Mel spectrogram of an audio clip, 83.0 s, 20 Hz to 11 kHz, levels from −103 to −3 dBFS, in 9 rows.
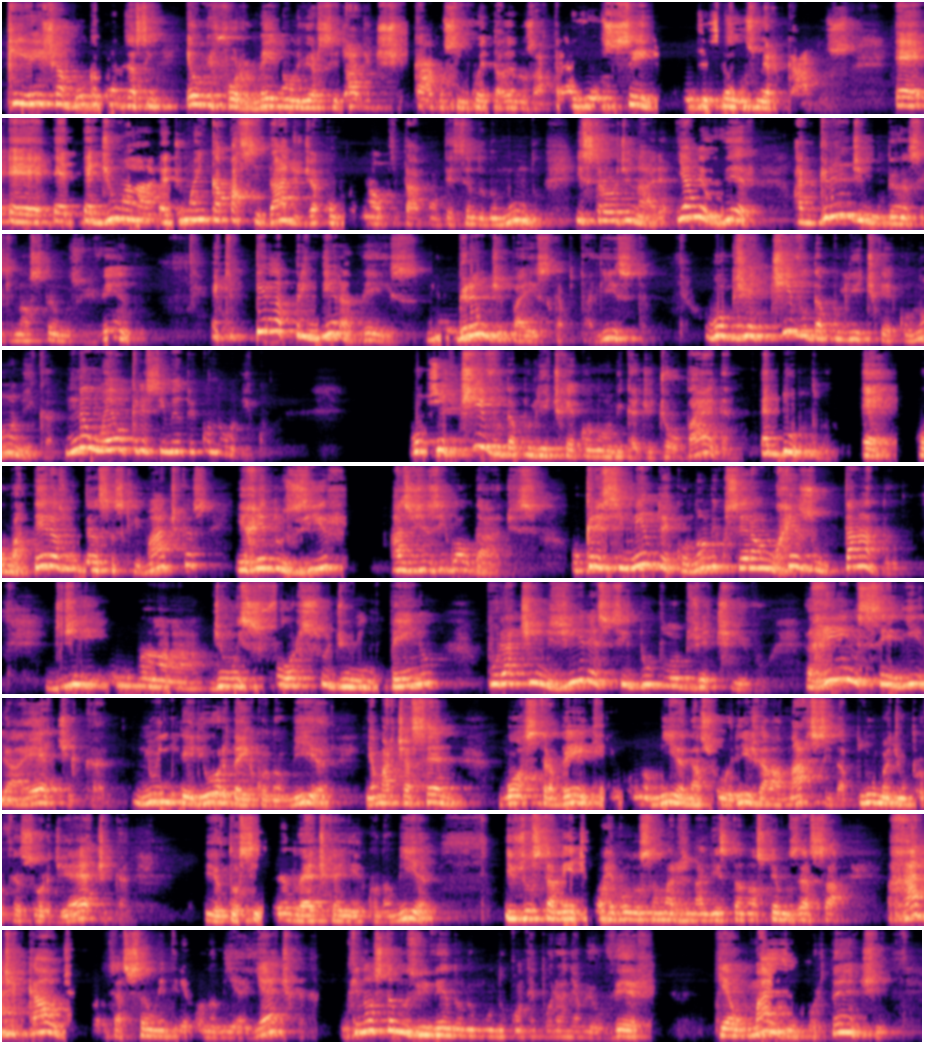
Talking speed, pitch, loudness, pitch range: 125 wpm, 185 Hz, -19 LUFS, 155-235 Hz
